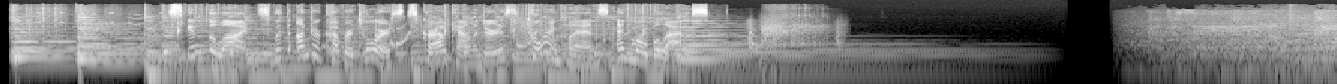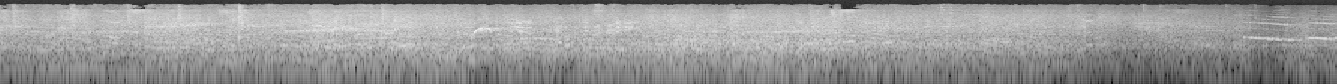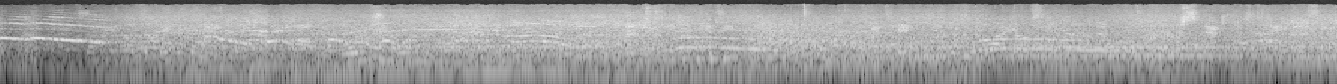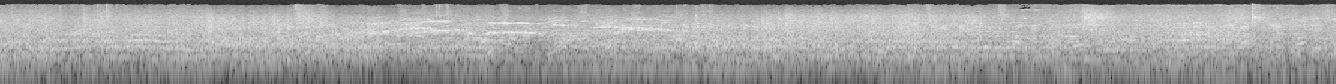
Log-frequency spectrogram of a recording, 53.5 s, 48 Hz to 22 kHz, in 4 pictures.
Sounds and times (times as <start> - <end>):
Bus: 11.2 - 53.4.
